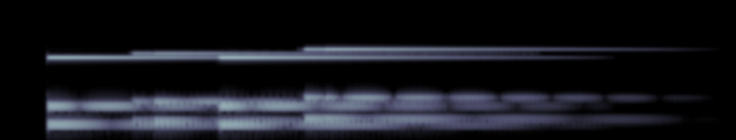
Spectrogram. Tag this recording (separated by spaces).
Video-Game Game Ghost Jingle Creepy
